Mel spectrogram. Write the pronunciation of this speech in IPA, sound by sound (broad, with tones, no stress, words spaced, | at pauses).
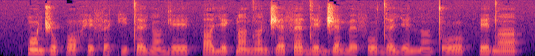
k͡pɔ̃˦d͡ʒo˦˨ k͡pɔ˧he˧fɛ˨ ki˨˦tɛ˦˨jã˧ ɡe˦ | a˧je˦k͡pã˧dã˧ d͡ʒɛ˧fɛ˦de˦ d͡ʒɛ˦˨mɛ˨fo˧ dɛ˧je˨ nã˨ to˨˦ | e˦dã˦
